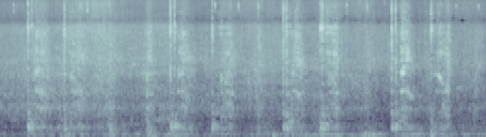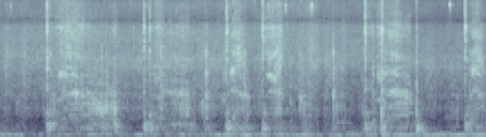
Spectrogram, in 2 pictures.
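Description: Metal spatula scraping and clinking against a metal kadhai as peas, onions, capsicum and green chillies are stirred, with the vegetables sizzling in hot oil. The strokes come in a quick, irregular run.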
